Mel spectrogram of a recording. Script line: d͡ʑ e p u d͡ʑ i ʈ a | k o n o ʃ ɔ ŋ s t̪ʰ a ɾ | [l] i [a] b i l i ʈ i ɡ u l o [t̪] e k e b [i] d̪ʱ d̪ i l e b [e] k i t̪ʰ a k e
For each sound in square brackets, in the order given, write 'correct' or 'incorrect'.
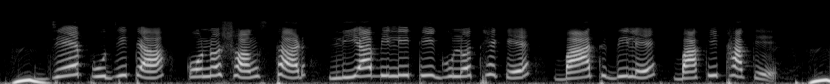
correct, correct, incorrect, incorrect, incorrect

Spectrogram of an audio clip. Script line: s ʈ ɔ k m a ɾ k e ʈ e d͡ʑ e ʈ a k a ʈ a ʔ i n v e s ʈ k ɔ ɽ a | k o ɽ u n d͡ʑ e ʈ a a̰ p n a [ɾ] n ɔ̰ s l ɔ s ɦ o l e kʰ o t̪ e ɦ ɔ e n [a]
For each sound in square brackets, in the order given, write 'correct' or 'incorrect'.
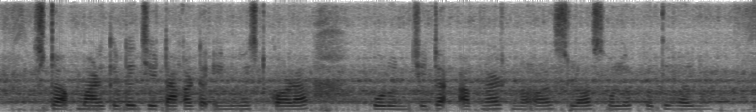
correct, correct

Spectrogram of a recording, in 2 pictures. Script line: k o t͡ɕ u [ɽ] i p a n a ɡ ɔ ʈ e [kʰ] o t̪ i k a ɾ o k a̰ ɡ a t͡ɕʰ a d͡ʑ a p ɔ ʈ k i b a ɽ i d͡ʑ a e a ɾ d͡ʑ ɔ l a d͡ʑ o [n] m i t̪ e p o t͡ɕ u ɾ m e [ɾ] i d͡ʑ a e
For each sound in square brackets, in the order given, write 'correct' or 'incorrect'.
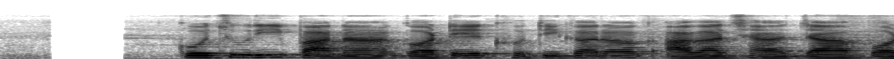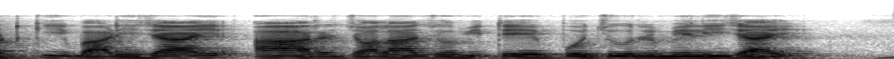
incorrect, correct, incorrect, incorrect

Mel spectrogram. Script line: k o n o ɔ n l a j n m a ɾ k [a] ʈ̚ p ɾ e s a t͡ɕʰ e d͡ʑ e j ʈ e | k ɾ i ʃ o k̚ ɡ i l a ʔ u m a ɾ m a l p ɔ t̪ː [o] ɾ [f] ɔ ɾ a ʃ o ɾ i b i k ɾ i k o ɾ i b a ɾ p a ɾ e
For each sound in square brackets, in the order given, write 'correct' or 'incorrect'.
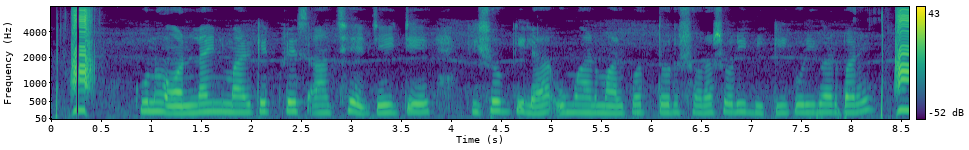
incorrect, correct, incorrect

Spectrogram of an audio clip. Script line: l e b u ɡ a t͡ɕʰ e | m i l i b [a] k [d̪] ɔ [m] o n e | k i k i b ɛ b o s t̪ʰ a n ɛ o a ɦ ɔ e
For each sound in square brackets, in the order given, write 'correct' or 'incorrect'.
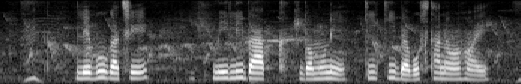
correct, correct, correct

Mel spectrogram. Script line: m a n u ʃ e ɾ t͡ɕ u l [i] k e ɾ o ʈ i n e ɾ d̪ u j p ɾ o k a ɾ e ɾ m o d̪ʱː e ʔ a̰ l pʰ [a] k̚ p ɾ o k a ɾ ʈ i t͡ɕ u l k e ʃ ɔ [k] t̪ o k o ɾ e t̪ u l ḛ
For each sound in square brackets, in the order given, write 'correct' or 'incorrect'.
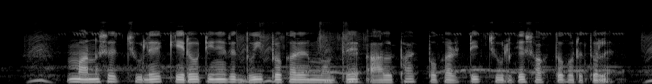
incorrect, correct, correct

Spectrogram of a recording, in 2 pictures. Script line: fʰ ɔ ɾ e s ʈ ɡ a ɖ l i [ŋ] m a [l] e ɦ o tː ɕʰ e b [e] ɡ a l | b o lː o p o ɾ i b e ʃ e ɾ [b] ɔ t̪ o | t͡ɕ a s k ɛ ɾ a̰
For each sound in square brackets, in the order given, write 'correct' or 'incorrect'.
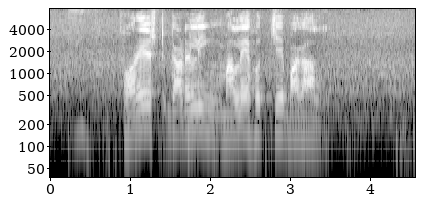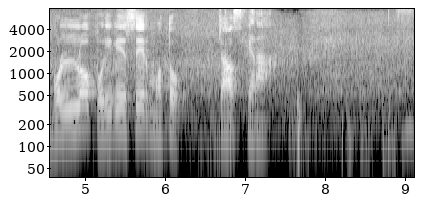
correct, correct, incorrect, incorrect

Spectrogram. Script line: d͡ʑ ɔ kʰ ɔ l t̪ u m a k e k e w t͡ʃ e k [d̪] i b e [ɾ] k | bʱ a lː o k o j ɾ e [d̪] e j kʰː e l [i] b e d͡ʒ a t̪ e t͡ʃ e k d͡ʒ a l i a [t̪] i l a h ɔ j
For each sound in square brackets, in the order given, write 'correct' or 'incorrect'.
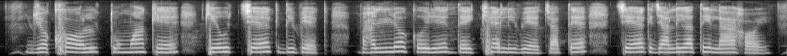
correct, incorrect, correct, correct, correct

